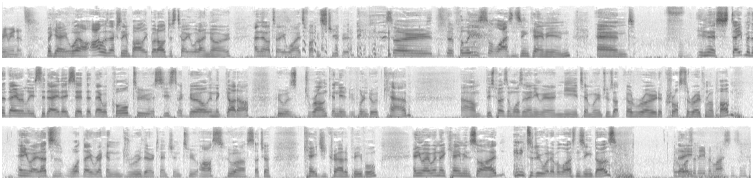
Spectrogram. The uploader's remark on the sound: we recorded it in the sunny Harmony Park in Surry Hills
